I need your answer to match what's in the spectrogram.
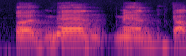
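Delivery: cracking, breaking voice on the words. Praising a player's game six performance, voice cracking. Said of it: "I voice cracked there".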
